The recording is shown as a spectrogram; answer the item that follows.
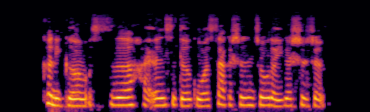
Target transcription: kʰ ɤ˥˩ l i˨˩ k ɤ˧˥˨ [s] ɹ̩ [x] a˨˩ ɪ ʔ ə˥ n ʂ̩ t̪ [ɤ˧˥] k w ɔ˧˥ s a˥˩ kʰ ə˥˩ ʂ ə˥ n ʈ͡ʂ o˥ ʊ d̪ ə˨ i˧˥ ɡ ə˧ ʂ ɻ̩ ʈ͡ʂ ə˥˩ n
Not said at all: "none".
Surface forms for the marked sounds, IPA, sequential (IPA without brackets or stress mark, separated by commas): s, x, ɤ˧˥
